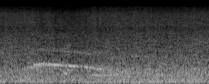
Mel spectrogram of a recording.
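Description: Steady rushing seaside ambience, with a faint distant voice about half a second in.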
